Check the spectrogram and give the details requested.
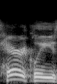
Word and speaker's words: Heracles: goes look at poor Heracles and by the way we're using the Greek pronunciation her it's Heracles not Hercules is the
